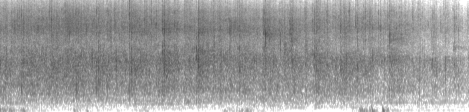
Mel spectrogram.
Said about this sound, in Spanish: ¿Cuántos dicen amén? Dale un aplauso al Señor, claro que sí. ¡Wow!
